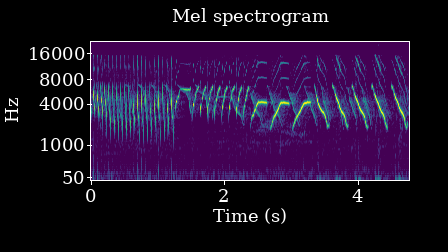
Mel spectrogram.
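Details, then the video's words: Canary singing in mating training for young males and females; a very fast buzzy trill, then quick chattering notes giving way to loud, slower swooping whistles that rise and fall. "treinamento de acasalamento de machos e fêmeas jovens"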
